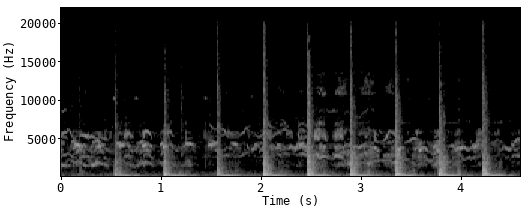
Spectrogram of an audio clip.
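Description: Someone pounds on a chair armrest in a steady rhythm, about nine heavy thuds roughly half a second apart, with a high, wavering squeal running above the beats.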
